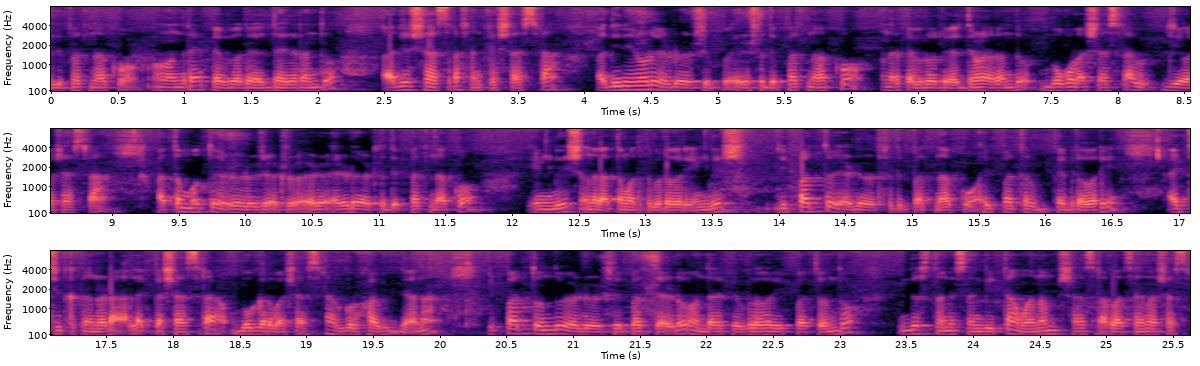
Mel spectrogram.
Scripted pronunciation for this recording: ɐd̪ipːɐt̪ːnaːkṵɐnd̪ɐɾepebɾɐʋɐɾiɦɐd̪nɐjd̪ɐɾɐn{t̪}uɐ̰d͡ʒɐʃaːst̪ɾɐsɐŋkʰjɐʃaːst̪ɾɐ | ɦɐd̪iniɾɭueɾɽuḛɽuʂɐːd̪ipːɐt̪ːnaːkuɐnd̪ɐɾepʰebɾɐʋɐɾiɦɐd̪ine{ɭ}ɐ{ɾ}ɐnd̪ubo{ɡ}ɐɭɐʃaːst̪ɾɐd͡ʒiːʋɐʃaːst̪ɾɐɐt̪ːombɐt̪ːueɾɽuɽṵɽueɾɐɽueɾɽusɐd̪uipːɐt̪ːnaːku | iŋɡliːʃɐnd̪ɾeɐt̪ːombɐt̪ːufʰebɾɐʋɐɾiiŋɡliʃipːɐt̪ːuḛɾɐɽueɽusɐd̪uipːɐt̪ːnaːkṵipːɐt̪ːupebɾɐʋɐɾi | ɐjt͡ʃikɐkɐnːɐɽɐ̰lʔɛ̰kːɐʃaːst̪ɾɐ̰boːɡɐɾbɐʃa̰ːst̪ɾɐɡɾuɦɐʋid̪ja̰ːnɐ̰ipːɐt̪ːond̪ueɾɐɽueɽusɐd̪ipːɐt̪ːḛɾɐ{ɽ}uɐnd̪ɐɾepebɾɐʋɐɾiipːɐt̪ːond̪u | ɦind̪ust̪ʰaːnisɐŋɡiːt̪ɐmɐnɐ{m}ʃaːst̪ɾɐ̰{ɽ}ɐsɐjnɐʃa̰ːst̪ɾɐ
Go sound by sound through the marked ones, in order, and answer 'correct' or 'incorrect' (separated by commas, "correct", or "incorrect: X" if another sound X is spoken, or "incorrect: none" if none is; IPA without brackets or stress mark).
incorrect: d̪, correct, correct, correct, correct, correct, incorrect: ɾ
